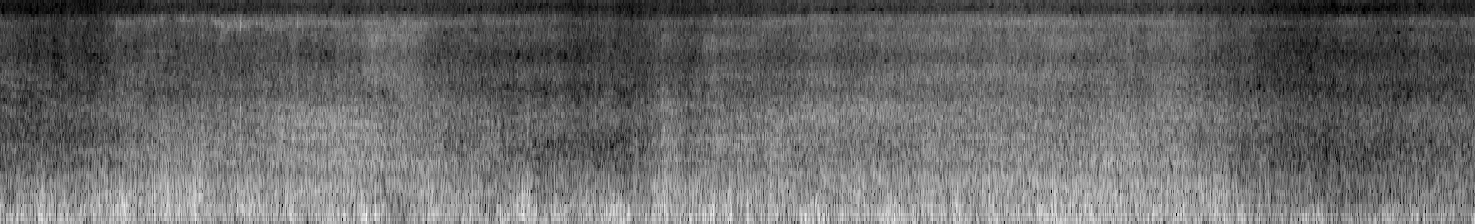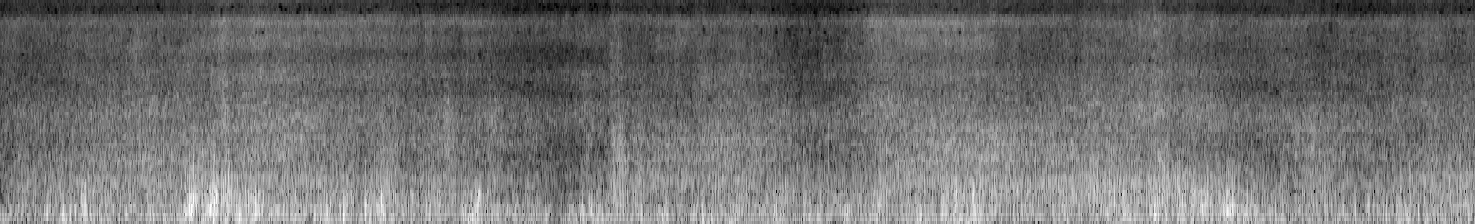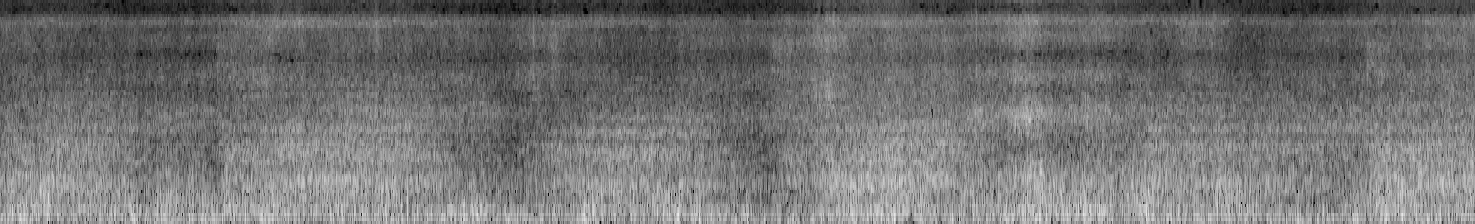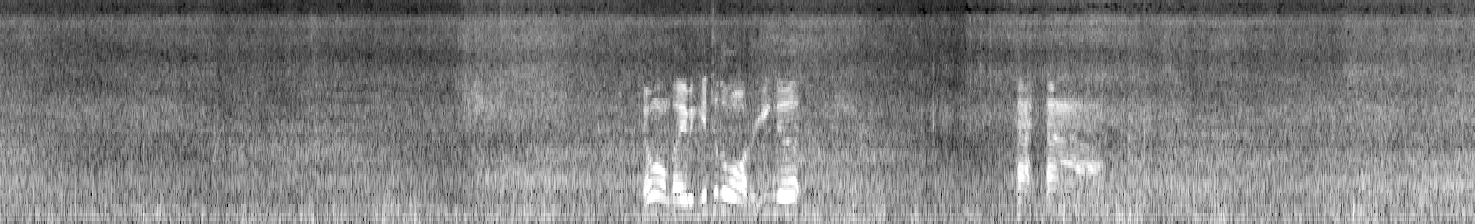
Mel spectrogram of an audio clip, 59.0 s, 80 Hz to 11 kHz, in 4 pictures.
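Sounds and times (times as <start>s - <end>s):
surf washing onto beach: 0.0s - 59.0s
wind on microphone: 0.0s - 59.0s.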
